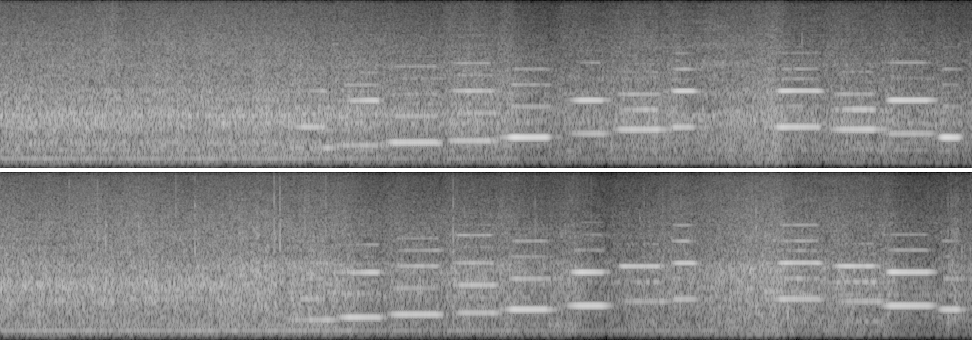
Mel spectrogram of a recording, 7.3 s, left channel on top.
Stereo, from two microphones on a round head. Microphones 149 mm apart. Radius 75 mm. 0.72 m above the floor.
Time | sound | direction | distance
2.2 | a flute | 70° left (ahead or behind) | 1.9 m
